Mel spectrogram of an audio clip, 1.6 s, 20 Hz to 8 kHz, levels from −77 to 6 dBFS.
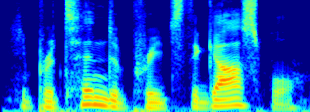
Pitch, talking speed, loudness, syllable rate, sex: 110 Hz, 230 wpm, -20 LUFS, 5.5 syllables/s, male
